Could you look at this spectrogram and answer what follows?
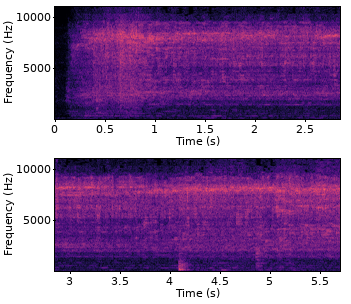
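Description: Tap water running steadily into a stainless steel sink and splashing onto a plastic-wrapped foam tray of prawns, with one sharp knock about four seconds in.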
